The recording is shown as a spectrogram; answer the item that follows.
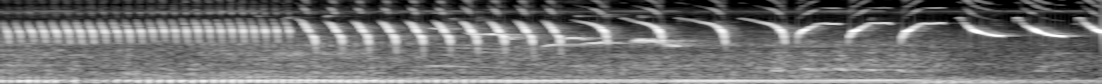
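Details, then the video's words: Canary singing in a long rolling song meant as a lure to prompt silent canaries to sing: a fast buzzy trill of rapid repeated notes, then a run of sharp descending whistled sweeps. "Pancingan Kenari Gacor Ngeroll panjang!! Buat Kenari Macet Bunyi pun Langsung Respon"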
